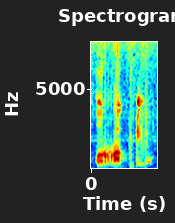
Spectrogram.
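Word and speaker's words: قل رب: Tapi kalau ini tidak dibaca lamnya langsung qurrabbi.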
